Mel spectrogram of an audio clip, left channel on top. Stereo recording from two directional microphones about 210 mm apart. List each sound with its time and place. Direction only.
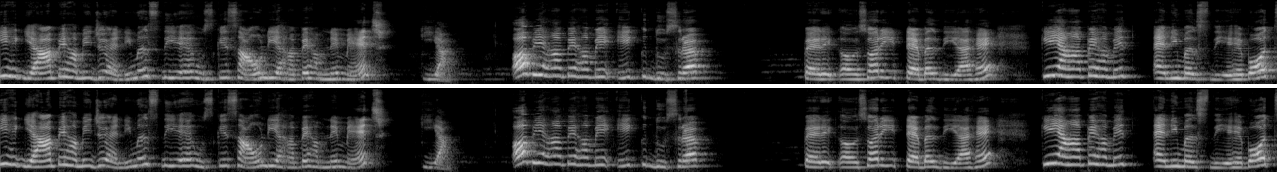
0.0 s a woman's voice: 40° right (ahead or behind)
8.0 s a woman's voice: 30° right (ahead or behind)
